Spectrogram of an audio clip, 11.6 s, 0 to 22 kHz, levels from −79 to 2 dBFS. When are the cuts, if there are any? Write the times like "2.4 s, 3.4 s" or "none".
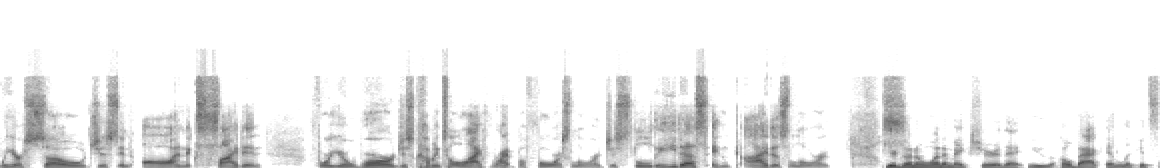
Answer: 8.8 s, 10.5 s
